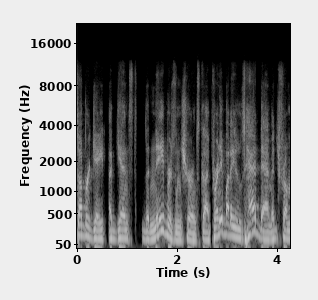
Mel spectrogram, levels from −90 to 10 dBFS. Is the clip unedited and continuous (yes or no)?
no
